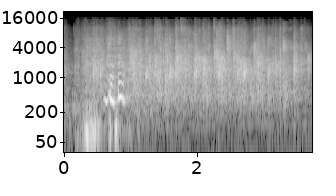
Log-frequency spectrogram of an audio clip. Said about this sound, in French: Barbada. Barbada. Oui, applaudissons Barbada.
